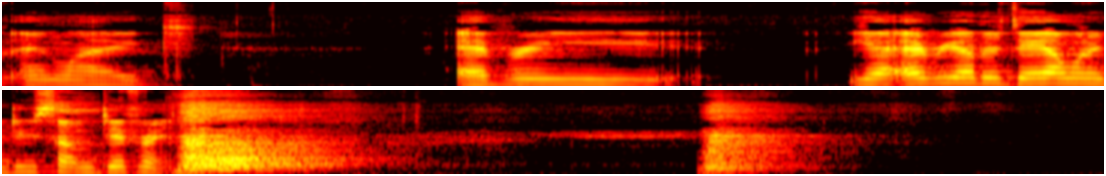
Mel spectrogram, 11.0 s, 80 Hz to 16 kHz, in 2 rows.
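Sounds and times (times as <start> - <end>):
dog barking: 6.4 - 7.5, 9.0 - 9.7.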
